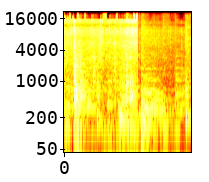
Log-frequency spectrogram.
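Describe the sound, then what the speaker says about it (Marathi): Cumin seeds, ginger and garlic cloves sizzle in hot oil in a pan for a green peas paratha filling, a close, steady frying hiss with a few sharper crackles and a stir midway. "आधी 1 चम्मच मी जिरं घातलं, नंतर हे आलं घातलं, लसूण घातलं 10-12 पाकळ्या"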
